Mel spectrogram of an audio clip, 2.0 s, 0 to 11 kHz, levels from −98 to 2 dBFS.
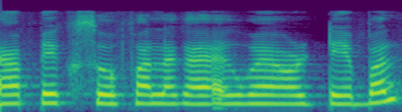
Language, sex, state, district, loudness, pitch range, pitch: Hindi, female, Jharkhand, Garhwa, -14 LUFS, 250-270 Hz, 255 Hz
